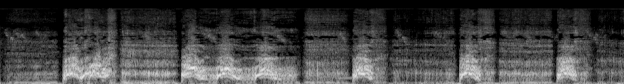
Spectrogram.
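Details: Kangal shepherd dog, provoked by hand movements, gives furious barks about once a second. Each bark is harsh and throaty with a wavering tone, and a low rumbling hum sits under the gaps.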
